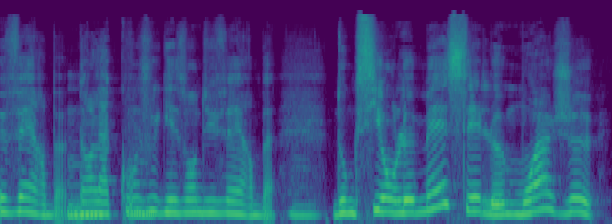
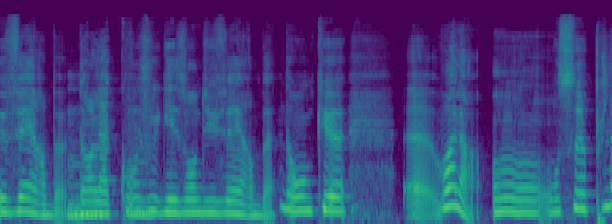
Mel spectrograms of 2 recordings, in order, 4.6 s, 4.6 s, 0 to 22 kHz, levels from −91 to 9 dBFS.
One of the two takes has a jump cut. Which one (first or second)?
second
